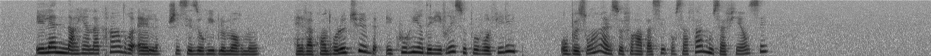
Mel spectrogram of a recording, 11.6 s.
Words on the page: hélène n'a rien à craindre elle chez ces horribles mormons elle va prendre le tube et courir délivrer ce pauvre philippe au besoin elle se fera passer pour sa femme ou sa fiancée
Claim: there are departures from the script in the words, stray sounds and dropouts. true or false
false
